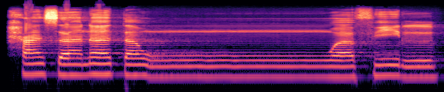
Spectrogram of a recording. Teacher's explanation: Tanwin an ya bertemu huruf wau berharakat tasydid. Maka tanwin an-nya melebur ke huruf wau yang berharakat tasydid. Masuk ke sini kita tahan dan tekan serta kita dengungkan dua sampai 3 harakat.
